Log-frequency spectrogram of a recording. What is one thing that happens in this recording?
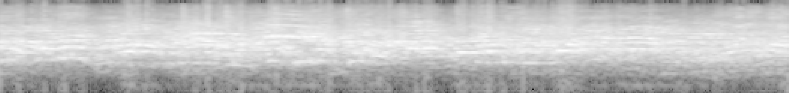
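A crowd cheers and shouts loudly in an echoing hall.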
